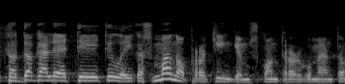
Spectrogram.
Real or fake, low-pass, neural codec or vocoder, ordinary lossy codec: real; 7.2 kHz; none; MP3, 64 kbps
